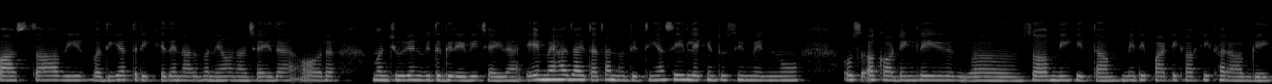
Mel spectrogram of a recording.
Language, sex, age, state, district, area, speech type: Punjabi, female, 30-45, Punjab, Amritsar, urban, spontaneous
